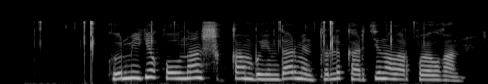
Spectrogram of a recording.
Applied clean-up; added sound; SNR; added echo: none; Crack; 11 dB; none.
